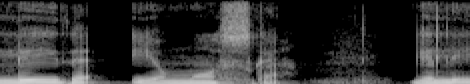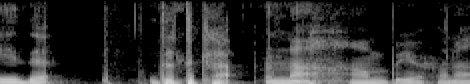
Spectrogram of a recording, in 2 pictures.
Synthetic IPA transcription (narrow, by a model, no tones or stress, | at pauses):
lɛjðɐ | ijɔmɔːskʰɐ̰ | ɡɐlɛjðɐ | d̪ɐd̪kʰɐʕʊnɐʔɐhaːmbɛjʕʊnaː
